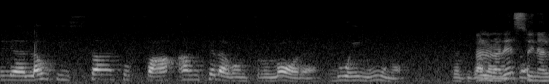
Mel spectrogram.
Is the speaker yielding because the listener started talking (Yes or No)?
Yes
